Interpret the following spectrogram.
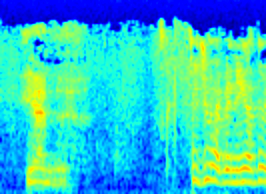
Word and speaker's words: Jenő: In Hungarian, it was Jenő. Official registered in the birth certificate and papers. How do you spell it? J E N O. It's in Hungarian Jenő.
